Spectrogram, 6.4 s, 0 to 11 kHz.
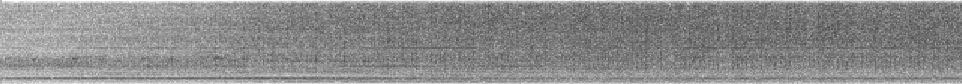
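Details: Mercedes CLK320 M112 3.2L V6 after replacing shredded serpentine belt, tensioner and upper pulley: steady even idle hum with clean belt whirr, no squeal, chirp or slap.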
